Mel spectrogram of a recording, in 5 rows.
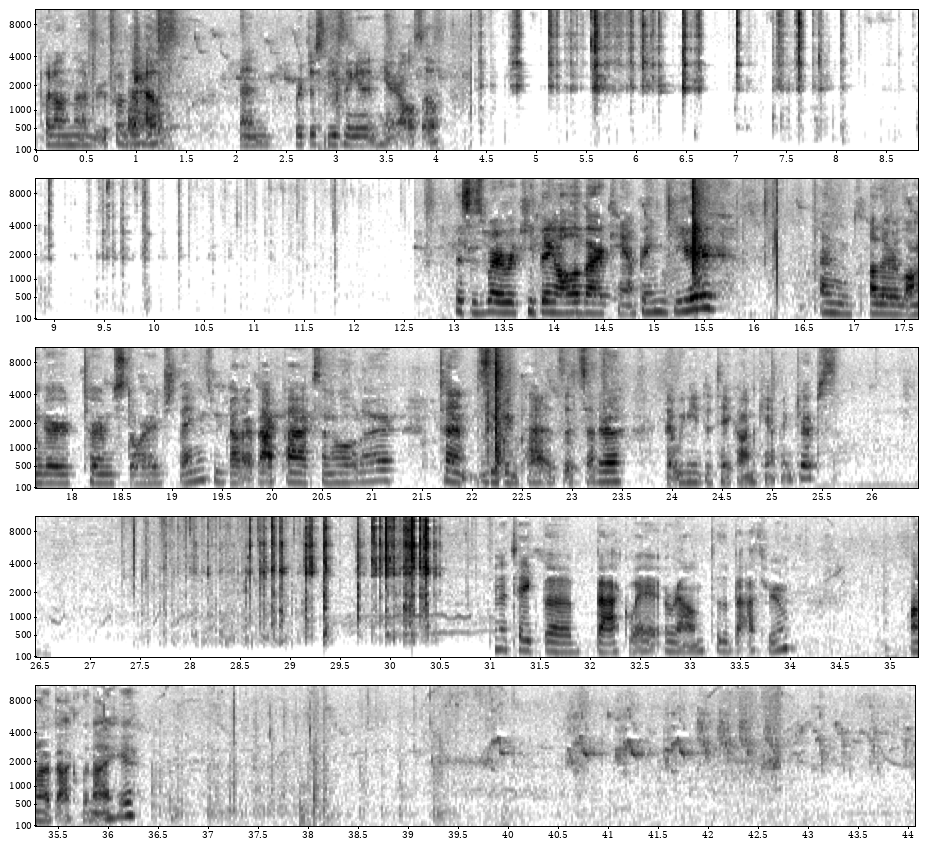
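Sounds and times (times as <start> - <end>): hands and feet on metal ladder: 0.1 - 1.5, 4.4 - 11.8, 27.3 - 30.8.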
